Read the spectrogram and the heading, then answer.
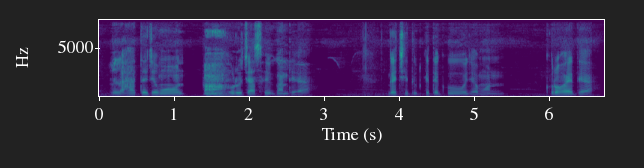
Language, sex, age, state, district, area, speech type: Santali, male, 30-45, West Bengal, Birbhum, rural, spontaneous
